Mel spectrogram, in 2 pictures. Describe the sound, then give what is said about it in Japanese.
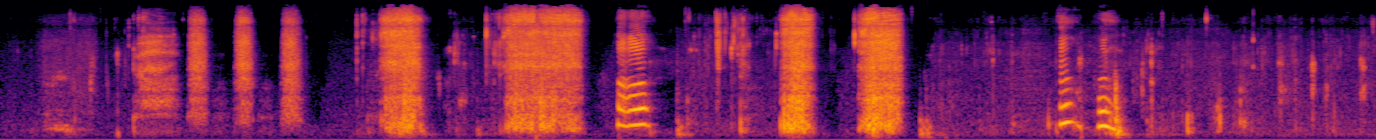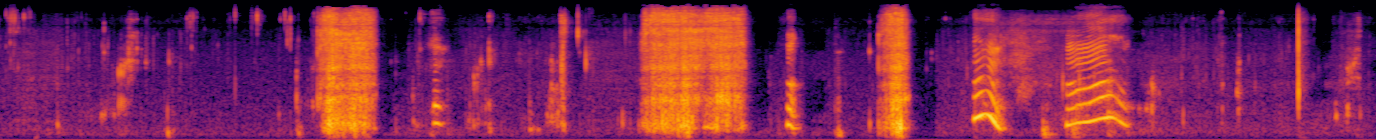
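Someone eating ramen late at night, with several loud, breathy slurps and bursts of chewing between short stretches of quiet talk. “この時間のラーメンは罪の味ですの。”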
